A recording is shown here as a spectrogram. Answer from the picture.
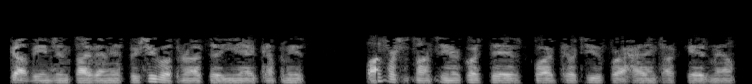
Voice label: Grand Junction Fire Department Dispatch

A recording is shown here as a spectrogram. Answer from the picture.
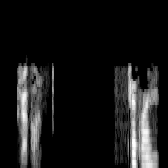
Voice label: Fire Dispatch, scanner

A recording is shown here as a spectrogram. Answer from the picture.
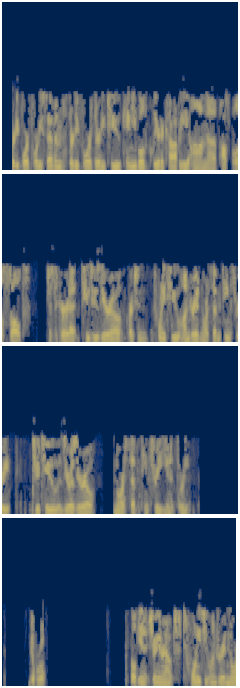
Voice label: Police 1 Dispatch, scanner

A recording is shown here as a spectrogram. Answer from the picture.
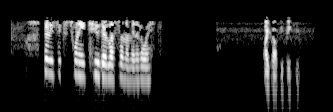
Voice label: Police Dispatch, scanner

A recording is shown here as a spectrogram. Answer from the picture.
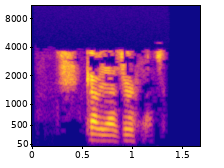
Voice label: Incident Tac 3, scanner

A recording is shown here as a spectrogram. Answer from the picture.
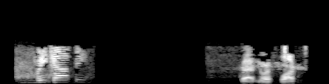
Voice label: Tactical Incidents, scanner

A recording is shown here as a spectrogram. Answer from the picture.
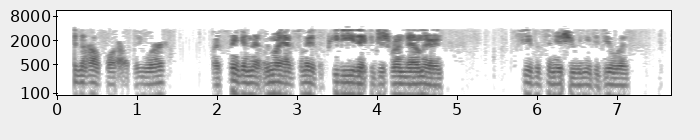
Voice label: Police Department Dispatch

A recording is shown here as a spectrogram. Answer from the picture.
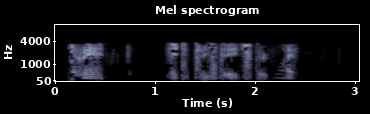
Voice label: Tactical Incidents, scanner

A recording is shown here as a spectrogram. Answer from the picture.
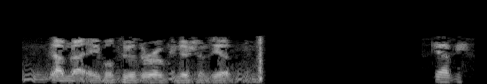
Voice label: Mesa County Sheriff Dispatch

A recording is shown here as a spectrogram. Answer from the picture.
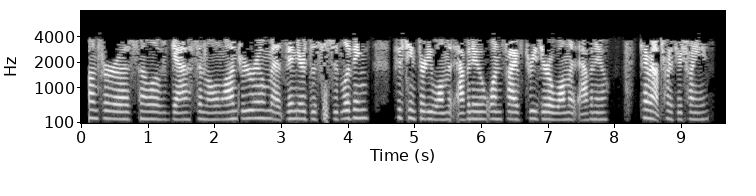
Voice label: Grand Junction Fire Department Dispatch

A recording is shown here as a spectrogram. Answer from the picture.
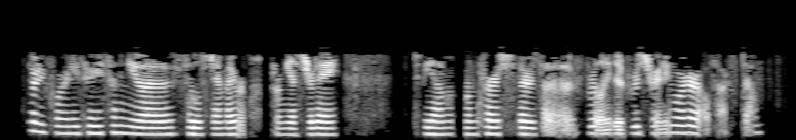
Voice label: Police Dispatch, scanner; Police 1 Dispatch

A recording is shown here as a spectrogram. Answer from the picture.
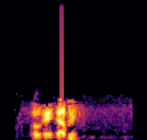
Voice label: Police Department Dispatch; Grand Junction

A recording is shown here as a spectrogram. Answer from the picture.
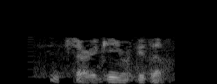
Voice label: Sheriff Dispatch, scanner; Mesa County

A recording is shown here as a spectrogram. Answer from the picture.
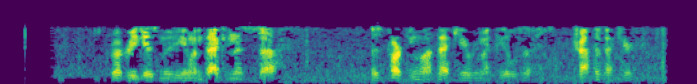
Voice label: Mesa County Sheriff Dispatch

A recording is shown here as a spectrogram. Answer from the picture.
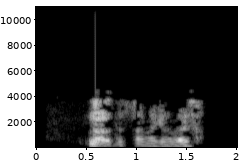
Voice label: Police Department Dispatch, scanner

